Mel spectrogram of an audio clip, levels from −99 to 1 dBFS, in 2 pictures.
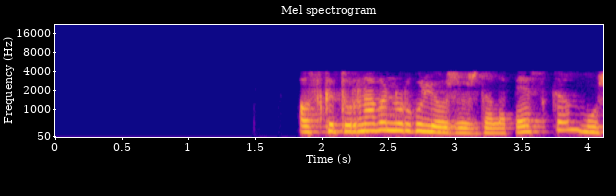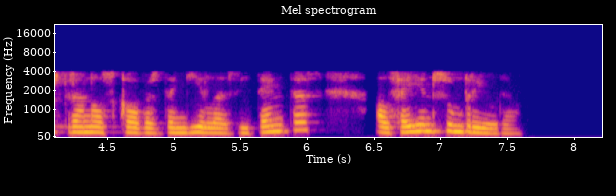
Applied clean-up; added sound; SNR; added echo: none; none; none; none.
